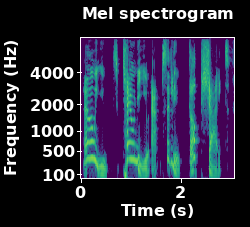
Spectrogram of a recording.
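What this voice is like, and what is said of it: Imitates another person's voice. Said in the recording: “I do my impersonation of you ... That's my impersonation of your impersonation.”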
